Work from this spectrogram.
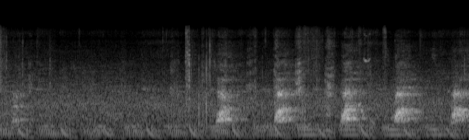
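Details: Three-month-old Labrador Retriever puppies racing about, one giving short yappy barks roughly every half second over a low steady hum.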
